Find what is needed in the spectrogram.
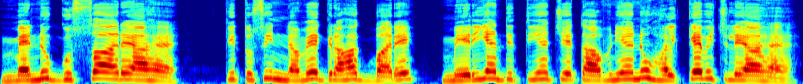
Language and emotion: Punjabi, angry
